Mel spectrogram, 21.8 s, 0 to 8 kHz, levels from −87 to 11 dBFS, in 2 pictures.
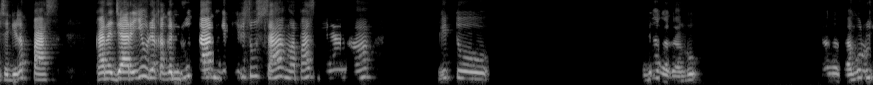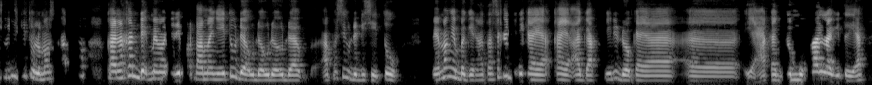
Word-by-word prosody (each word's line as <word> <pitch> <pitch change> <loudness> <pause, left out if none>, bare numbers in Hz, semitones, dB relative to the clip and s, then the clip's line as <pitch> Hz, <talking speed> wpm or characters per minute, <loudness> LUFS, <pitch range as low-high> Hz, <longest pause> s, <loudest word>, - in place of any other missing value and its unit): bisa 190 - -4
dilepas. 195 -3 +3 0.6
Karena 225 +2 +7
jarinya 235 +6 +8
udah 265 -1 +2
kegendutan 255 +5 +6
gitu, 255 - -9
jadi 295 - -9
susah 320 -1 +2
ngelepasnya 255 +1 -6
heeh. 275 -1 -8 1.0
Gitu. 270 - -11 2.3
Mungkin 420 -2 -12
agak 195 -8 -6
ganggu. 395 - -7 1.5
Eee, 205 0 -9
ganggu 190 +7 -5
lucunya 275 +4 -9
gitu 320 - -13
loh, 210 - +2
maksud 230 +1 -10
aku 340 -4 -24 0.3
karena 245 +1 +7
kan 345 - +5
de 255 - +5
memang 230 0 +1
dari 425 +2 +1
pertamanya 210 -1 0
itu 315 - -8
udah 220 - +2
udah 185 -1 -2
udah 185 -1 0
udah, 180 -1 -1
p - - -34 0.3
apa - - -14
sih, 295 - -8
udah 195 -5 -2
disitu, 350 - -4 0.6
memang 295 +11 0
yang 260 - -3
bagian 185 -2 -5
atasnya 205 +9 -8
kan 325 - +1
jadi 405 -1 -4
kayak 185 -2 +1
kayak 195 -3 +1
agak 180 -1 -1 0.2
ini 210 +4 -7
dong, 180 -2 0
kayak, 170 -1 -3 0.2
eee, 155 -1 -7 0.2
ya - - -7
agak 190 0 -3
gemukan 195 +5 +4
lah - - +10
gitu 350 - -7
ya. 180 - -1
230 Hz, 155 wpm, -22 LUFS, 190-270 Hz, 2.3 s, lah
